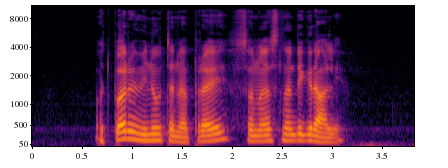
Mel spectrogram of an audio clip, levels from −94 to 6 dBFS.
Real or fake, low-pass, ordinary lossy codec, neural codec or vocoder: real; 9.9 kHz; none; none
